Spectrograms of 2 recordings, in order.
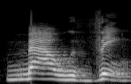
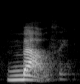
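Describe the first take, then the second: First: The final syllable is said with strong force. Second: The final syllable is said lightly and quickly. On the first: The speaker calls it wrong. "너무 많이 세게 하시면 안 돼요. mouthing 이러시면 안 돼요" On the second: The speaker calls it right. "힘 빼고 조금은 풀어지게 그리고 빠르게"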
